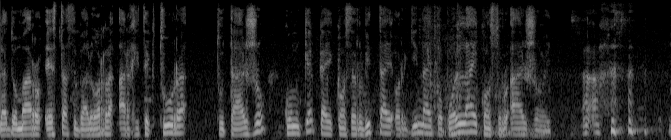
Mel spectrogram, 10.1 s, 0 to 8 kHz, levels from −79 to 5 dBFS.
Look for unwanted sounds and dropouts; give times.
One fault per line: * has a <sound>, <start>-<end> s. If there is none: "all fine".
* has a laugh, 8.6-9.9 s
